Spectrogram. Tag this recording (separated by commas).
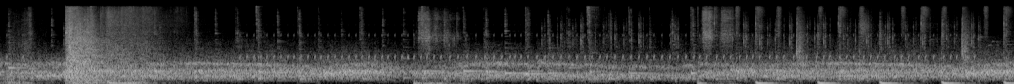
Music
